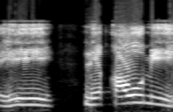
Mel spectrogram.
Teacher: میم کے بعد ہا ہے، کھڑا زیر ہے ہا کے نیچے، اس کو ایک الف کی مقدار لمبا کر کے پڑھا جائے گا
